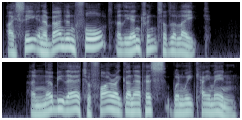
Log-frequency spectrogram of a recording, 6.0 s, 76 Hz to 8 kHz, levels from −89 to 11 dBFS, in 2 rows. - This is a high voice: No, medium, 140 Hz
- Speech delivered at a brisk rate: Yes, fast, 240 wpm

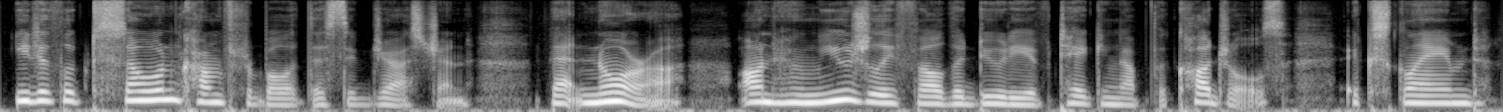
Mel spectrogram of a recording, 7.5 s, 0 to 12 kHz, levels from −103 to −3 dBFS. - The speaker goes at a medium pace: Yes, average, 170 wpm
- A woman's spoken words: Yes, female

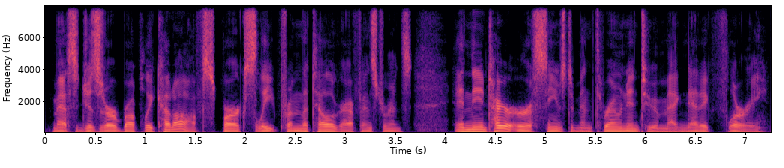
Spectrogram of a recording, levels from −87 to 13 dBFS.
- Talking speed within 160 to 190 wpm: No, average, 200 wpm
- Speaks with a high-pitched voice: No, low, 100 Hz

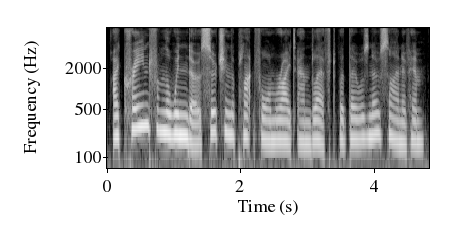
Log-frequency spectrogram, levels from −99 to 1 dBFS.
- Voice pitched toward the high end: Yes, high, 195 Hz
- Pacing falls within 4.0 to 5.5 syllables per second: Yes, 5.0 syllables/s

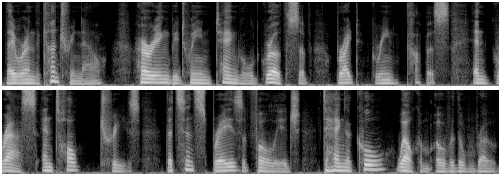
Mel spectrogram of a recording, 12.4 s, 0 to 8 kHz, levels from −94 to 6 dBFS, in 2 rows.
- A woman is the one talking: No, male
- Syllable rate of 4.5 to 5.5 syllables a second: No, 4.3 syllables/s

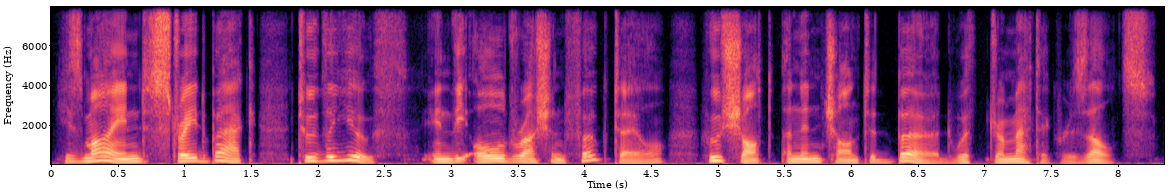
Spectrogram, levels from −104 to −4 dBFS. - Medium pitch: Yes, medium, 145 Hz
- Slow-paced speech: No, average, 150 wpm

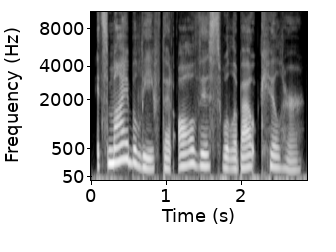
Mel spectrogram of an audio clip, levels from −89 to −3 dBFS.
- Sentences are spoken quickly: Yes, fast, 210 wpm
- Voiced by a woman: Yes, female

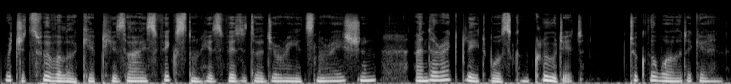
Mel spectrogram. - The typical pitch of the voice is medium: Yes, medium, 155 Hz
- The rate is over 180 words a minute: No, average, 170 wpm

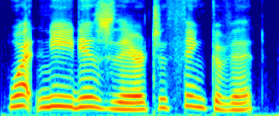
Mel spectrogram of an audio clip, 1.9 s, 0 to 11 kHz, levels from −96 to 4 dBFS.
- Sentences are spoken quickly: Yes, fast, 260 wpm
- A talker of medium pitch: No, high, 240 Hz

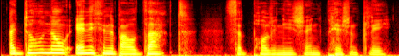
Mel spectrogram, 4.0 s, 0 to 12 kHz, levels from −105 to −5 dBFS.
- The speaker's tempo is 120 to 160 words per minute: Yes, slow, 135 wpm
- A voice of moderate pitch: Yes, medium, 145 Hz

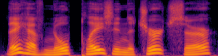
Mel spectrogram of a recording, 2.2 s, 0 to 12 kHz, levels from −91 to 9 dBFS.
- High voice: No, medium, 155 Hz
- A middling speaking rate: No, fast, 220 wpm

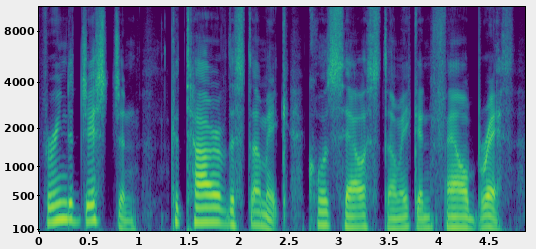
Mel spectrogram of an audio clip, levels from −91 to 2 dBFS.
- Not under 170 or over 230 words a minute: No, average, 150 wpm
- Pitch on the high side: No, low, 135 Hz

